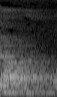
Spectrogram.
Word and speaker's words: hour: The H at the beginning of hour is silent।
